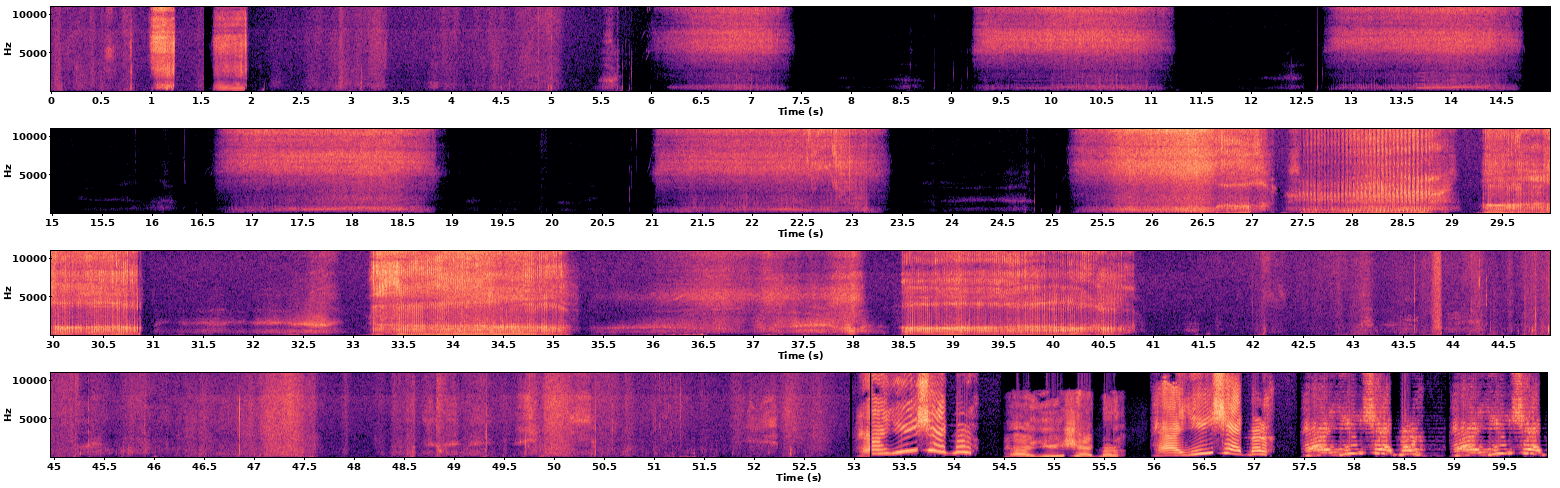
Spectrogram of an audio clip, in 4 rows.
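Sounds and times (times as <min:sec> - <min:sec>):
slow noisy breaths: 0:02.6 - 0:47.7
loud rasping snores: 0:05.6 - 0:07.4, 0:09.2 - 0:11.2, 0:12.8 - 0:14.7, 0:16.7 - 0:18.9, 0:21.0 - 0:23.3, 0:25.2 - 0:31.0, 0:32.0 - 0:40.9.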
